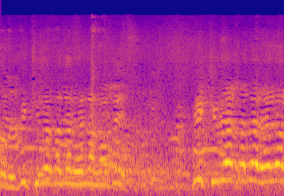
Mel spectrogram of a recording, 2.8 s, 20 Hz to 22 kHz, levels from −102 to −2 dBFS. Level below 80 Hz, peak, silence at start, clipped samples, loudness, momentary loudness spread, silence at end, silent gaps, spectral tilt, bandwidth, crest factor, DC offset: -52 dBFS; 0 dBFS; 0 s; under 0.1%; -18 LUFS; 14 LU; 0 s; none; -4.5 dB/octave; 16 kHz; 16 dB; under 0.1%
